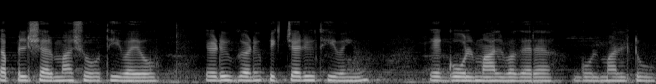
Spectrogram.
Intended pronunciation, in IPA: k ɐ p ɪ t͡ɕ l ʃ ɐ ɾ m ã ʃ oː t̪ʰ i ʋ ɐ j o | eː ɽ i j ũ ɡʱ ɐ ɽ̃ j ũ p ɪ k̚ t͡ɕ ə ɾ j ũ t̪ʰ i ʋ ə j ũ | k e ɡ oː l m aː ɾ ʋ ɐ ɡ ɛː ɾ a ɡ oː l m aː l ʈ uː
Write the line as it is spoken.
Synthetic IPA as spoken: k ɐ p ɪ l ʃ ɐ ɾ m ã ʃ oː t̪ʰ i ʋ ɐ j o | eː ɽ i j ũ ɡʱ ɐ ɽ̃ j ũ p ɪ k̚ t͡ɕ ə ɾ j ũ t̪ʰ i ʋ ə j ũ | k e ɡ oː l m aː l ʋ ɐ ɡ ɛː ɾ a ɡ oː l m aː l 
